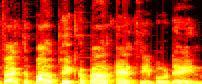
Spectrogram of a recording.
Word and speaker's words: Bourdain: Bourdain, I think it's Bourdain. I've been pronouncing it wrong.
